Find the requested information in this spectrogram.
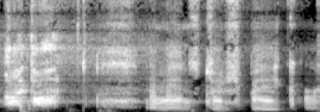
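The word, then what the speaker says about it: εἶπον: It says, he said, and that comes from IPON, EIPON 2036, this word. Strong's G 2036, IPON. IPON.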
